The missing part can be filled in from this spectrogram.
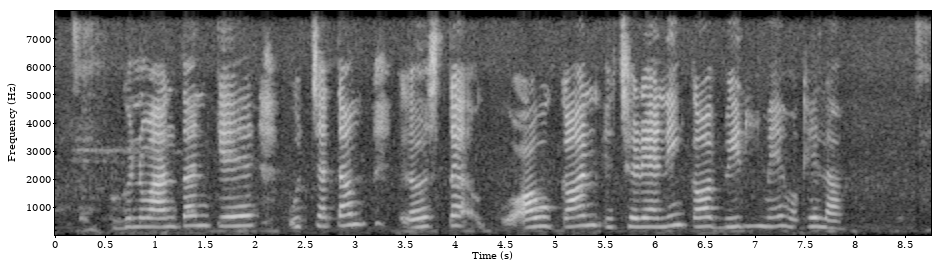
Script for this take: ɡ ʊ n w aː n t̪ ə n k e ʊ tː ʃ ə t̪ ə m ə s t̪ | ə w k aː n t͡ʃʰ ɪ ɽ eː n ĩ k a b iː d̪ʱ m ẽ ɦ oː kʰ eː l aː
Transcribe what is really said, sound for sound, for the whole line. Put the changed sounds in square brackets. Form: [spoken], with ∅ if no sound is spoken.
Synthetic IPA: ɡ ʊ n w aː n t̪ ə n k e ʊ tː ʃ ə t̪ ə m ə s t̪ | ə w k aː n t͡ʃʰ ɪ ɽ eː n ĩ k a b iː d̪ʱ m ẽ ɦ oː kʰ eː l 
